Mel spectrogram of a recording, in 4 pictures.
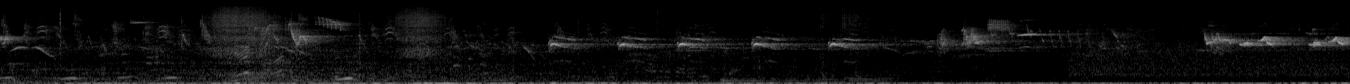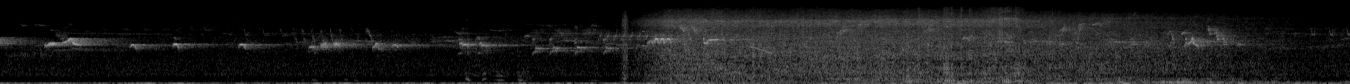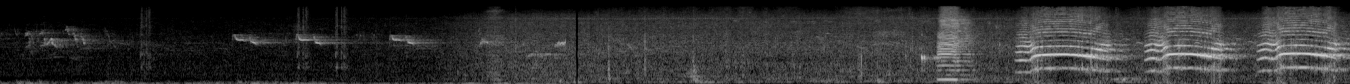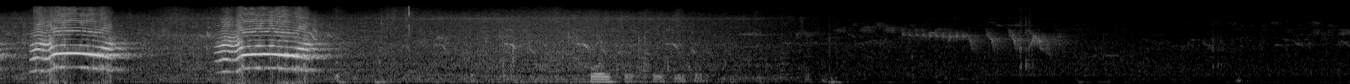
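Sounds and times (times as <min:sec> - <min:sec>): running water rushing: 0:00.0 - 0:07.7, 0:19.5 - 0:49.2
birds chirping: 0:00.0 - 0:51.3.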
